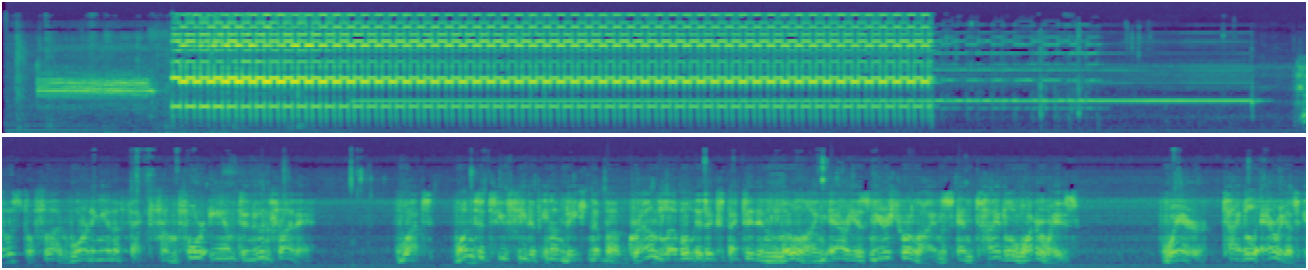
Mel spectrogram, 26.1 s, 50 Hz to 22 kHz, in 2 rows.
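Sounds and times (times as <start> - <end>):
pulsing warbling alarm: 0.4 - 12.5
steady high warning tone: 0.4 - 12.8
header data burst: 1.7 - 9.3.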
